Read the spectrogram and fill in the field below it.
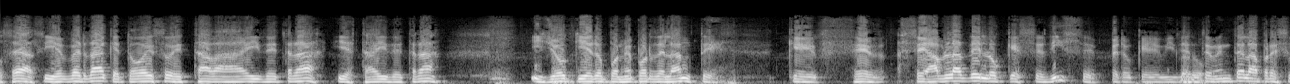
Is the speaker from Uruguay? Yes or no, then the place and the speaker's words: no; Spain; por ahí fuera tenéis un despiporre sobre el show que somos los españoles, vamos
